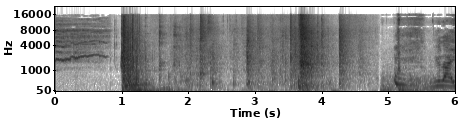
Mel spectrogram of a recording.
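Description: Several men laugh loudly.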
